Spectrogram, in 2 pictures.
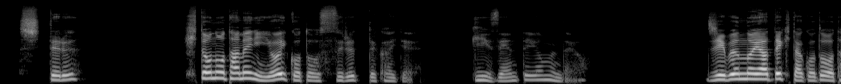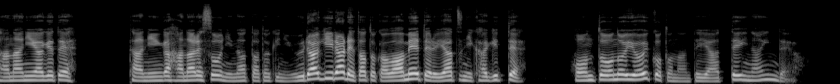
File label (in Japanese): イジワル系男の子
